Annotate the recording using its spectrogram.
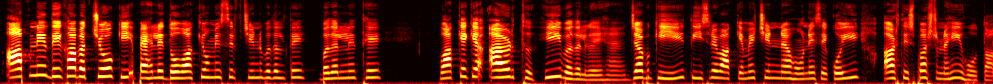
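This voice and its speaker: A woman's voice: sits high, pushed and bright, dry recording, clean studio sound. A woman teacher giving a grammar lesson to children, checking in with her students often and repeating key phrases.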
